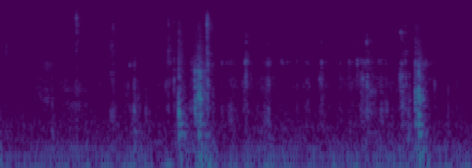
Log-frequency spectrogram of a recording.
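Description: Close-miked chewing of a sushi roll: faint wet mouth sounds with scattered soft clicks, loudest about two and a half seconds in.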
